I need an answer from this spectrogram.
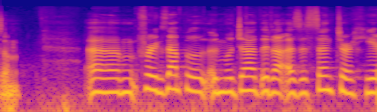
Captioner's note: speaking foreign language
